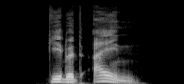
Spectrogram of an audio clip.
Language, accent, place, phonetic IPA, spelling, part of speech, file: German, Germany, Berlin, [ˌɡeːbət ˈaɪ̯n], gebet ein, verb, De-gebet ein.ogg
- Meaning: second-person plural subjunctive I of eingeben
